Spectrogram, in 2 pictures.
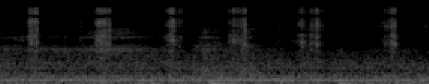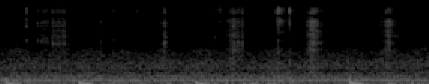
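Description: A craft knife cuts repeatedly through a solid chunk of purple kinetic sand held in the fingers. Each pass makes a soft, crisp, scratchy slice with bright grainy crackle over a low, steady rumble.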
